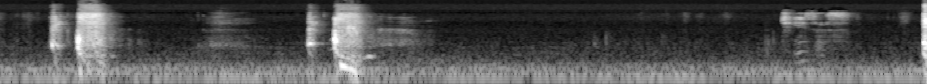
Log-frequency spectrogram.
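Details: Sneezing in a person with bronchitis: two sneezes in a quiet room, each with a sharp in-breath before the explosive burst.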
